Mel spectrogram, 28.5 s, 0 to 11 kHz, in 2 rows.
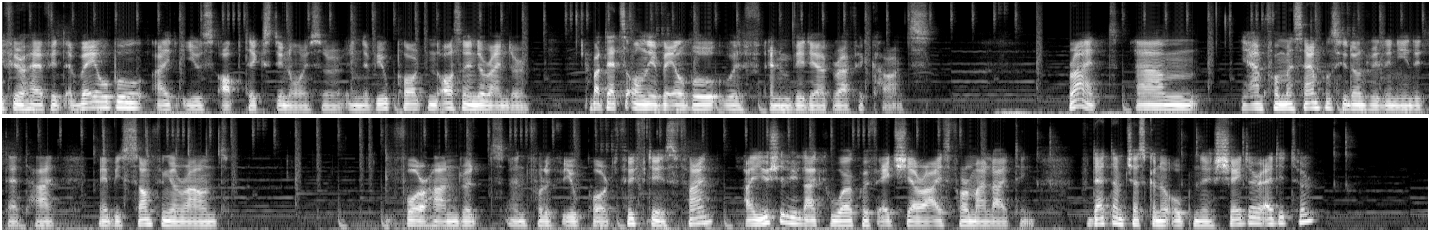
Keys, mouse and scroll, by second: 12.8-15.2 drag, 15.5 click, 16.2-18.3 drag, 18.3 KP_0, 24.5-26.1 drag, 26.4-26.8 drag, 27.5-28.5 drag.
